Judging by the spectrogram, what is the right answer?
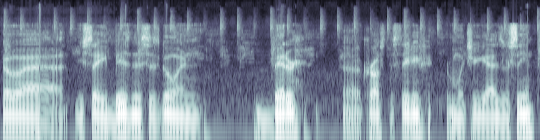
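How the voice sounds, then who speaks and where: A man playing a calm, smooth crime-boss lawyer in an improvised game roleplay, talking in an unhurried, businesslike way with pauses. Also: lowish voice, lo-fi sound, soft background music. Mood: measured. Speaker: gaming streamer playing a character.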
